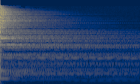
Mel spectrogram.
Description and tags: maypex-CBL bellride
AKG mic into M-Audio external sound card and USB into laptop.
Maypex drum kit, zildjian ride cymbal hit on the bell.
kit, drums, cymbal, hits, field-recording, zildjian-cymbal, ride, zildjian, bell-ride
